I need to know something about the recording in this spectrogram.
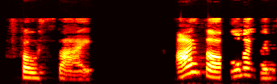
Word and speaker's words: foci: so i just learned that this word is pronounced foci i thought oh my god everyone i've ever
